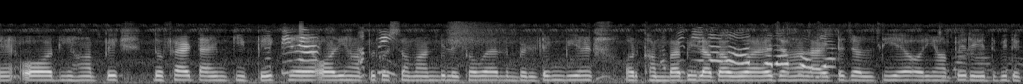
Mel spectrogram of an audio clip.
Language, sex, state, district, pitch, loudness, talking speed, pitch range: Hindi, male, Chhattisgarh, Kabirdham, 195 Hz, -19 LUFS, 205 wpm, 190-200 Hz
